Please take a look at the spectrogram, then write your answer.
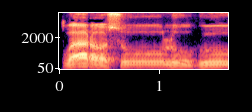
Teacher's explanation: Domir ha domah terbalik mad silah qosiroh dibaca panjang dua harakat. · Lam fatah berdiri mad thobi'i panjang dua harakat. Warasuluhu sin domah wawu sukun mad thobi'i panjang dua harakat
